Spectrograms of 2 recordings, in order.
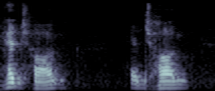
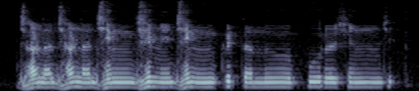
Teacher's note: Next one is JH. It's the same as J, except that it's aspirated. So there's a contraction of the diaphragm there to give that extra air.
